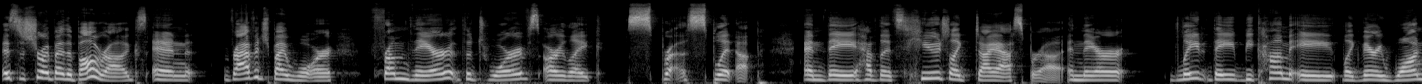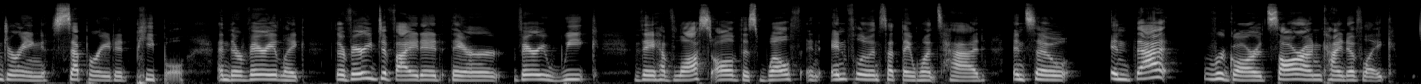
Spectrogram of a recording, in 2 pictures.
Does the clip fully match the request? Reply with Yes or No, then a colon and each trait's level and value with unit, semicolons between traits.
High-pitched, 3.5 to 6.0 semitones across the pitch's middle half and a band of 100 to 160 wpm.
No: high, 215 Hz; average, 3.1 semitones; average, 145 wpm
